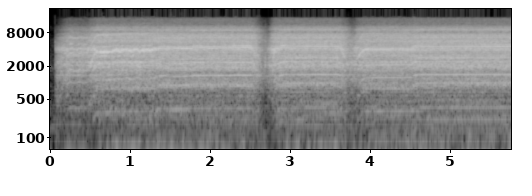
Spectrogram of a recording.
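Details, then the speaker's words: 1990 Ford Mustang GT, turbo 363 stroker, before first fire: priming tool in the distributor hole driven counterclockwise by a drill to prime the oil pump; steady high drill whine dipping twice as the load changes. "We got this prime tool that sits down in my distributor. Stick this on my trusty drill. And remember, we gotta go counterclockwise. You should hear it prime too."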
